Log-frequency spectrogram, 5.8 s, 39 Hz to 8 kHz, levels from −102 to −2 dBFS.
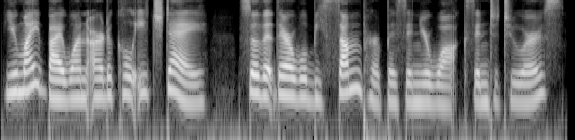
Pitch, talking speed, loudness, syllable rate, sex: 200 Hz, 200 wpm, -21 LUFS, 4.9 syllables/s, female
